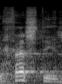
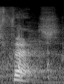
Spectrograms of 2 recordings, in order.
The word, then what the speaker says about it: Fets: I want to say festies all the time, but it's Fets.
